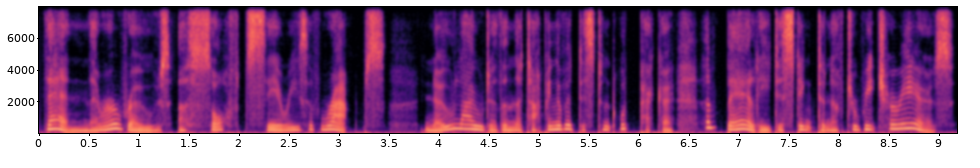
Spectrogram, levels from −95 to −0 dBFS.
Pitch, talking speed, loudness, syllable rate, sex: 210 Hz, 165 wpm, -19 LUFS, 4.6 syllables/s, female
